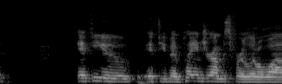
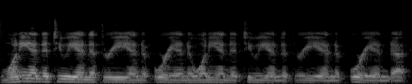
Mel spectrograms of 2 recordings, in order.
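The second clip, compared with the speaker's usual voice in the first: quick, even syllable count trailing lower; rhythmic sixteenth-note count; 4 semitones lower, 3 dB quieter, much faster than usual. Shown as a demonstration. Drum teacher counting out straight sixteenth notes, rhythmic count. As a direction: rattle off the subdivisions evenly.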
